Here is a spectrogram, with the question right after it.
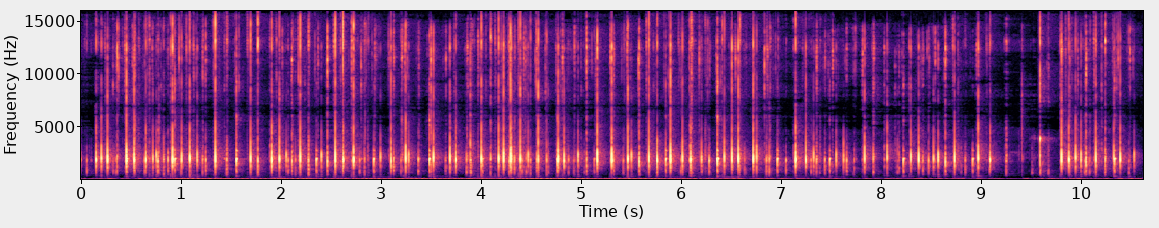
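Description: Fingertips type continuously on a small Zoom65 65% mechanical keyboard with a dark case and white and grey SA plastic keycaps. A rapid, steady stream of short, dry plastic clacks centers around 1.9 kHz with a bright edge, over a constant low hum. Each keystroke dies away almost instantly.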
